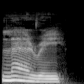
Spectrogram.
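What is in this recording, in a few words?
"lairy", British English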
